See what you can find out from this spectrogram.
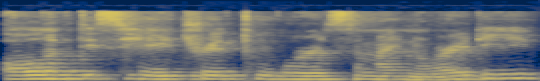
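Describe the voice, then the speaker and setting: In a room with audible echo, a woman with a fairly low pitch and a dark, mellow tone speaks at a very slow pace, somewhat breathy, with fairly even intonation. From Canary Islands, Spain. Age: 20s. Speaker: student, young activist. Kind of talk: webinar interview.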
